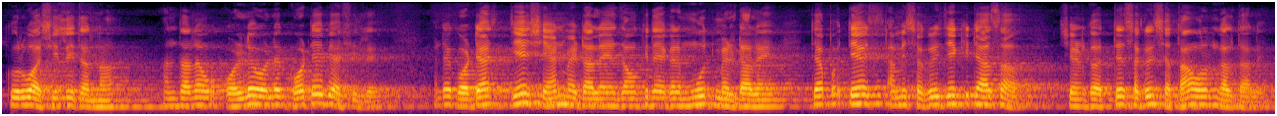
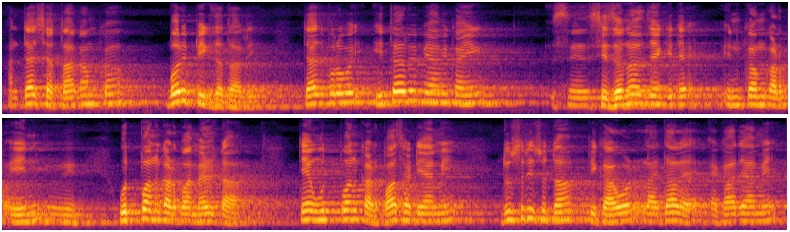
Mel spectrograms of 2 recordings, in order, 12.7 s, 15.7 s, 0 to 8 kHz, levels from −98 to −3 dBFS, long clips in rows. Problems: none marked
